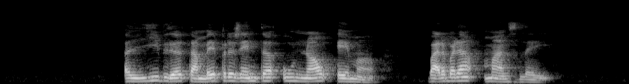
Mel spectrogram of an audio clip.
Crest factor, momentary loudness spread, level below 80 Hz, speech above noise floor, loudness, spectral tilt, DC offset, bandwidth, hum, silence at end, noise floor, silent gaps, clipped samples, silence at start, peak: 16 dB; 11 LU; -62 dBFS; 55 dB; -17 LUFS; -7.5 dB/octave; under 0.1%; 7.4 kHz; none; 0.8 s; -71 dBFS; none; under 0.1%; 1.25 s; -2 dBFS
